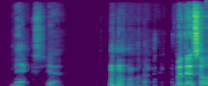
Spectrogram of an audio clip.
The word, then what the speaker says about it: Mx: I do not it's it's MX but it's pronounced mix mix yeah but then so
